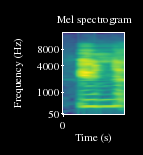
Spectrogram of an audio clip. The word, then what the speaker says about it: une: Can you hear the difference between un and une? It's much longer sound, isn't it, for feminine? Une souris.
